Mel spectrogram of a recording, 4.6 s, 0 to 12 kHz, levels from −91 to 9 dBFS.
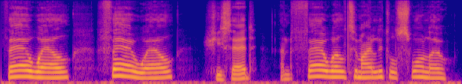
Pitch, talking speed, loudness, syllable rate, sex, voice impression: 185 Hz, 130 wpm, -16 LUFS, 4.7 syllables/s, male, masculine, tensed, powerful, very fluent, slightly refreshing, slightly unique, lively, slightly intense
